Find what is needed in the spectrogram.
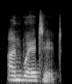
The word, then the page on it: unwetted: Indian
